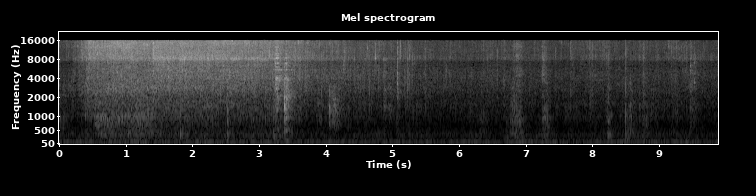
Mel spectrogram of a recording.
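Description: Butter sizzling on a hot non-stick tawa under a gram-flour-battered bread sandwich that has just been flipped. A loud sizzle rises about half a second in and holds for about three seconds, with a sharp clack near its end. It then settles into a softer sizzle with scattered small pops.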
